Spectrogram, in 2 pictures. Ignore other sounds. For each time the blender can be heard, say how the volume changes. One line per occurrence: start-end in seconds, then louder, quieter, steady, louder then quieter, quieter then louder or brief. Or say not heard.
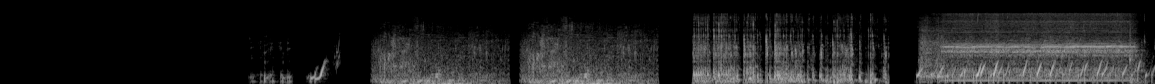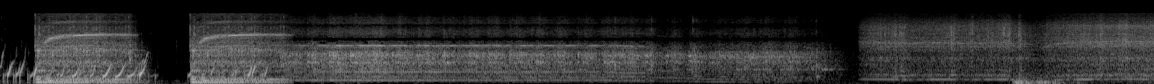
9.2-23.0 quieter.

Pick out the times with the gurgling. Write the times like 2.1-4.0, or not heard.
2.5-14.2.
